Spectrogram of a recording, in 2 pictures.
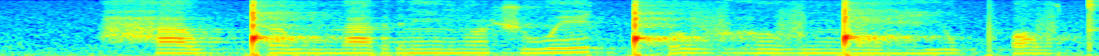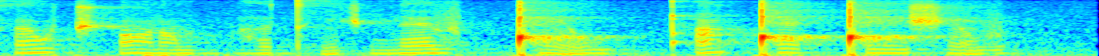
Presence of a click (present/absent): present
